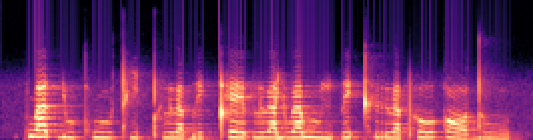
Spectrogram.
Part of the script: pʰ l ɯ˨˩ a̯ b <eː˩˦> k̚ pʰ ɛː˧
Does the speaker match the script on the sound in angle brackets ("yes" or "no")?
no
